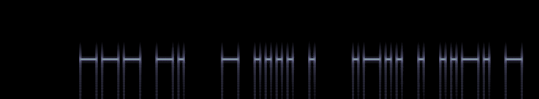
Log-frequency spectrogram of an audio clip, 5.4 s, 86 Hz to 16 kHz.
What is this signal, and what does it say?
Morse code, heard as a keyed tone, about 22 wpm, 700 Hz. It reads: ON THE LEFT
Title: Sets of 5 Words Encore2 22wpm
